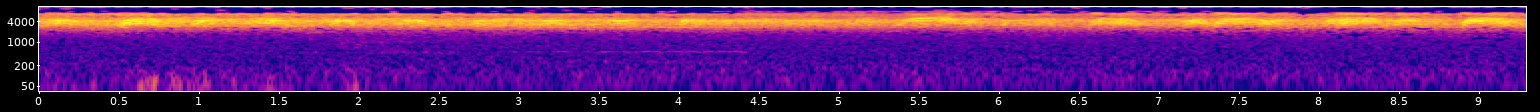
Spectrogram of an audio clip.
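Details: A katydid, likely Hexacentrus japonicus japonicus, gives a steady, high-pitched buzzing trill that runs without a break.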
